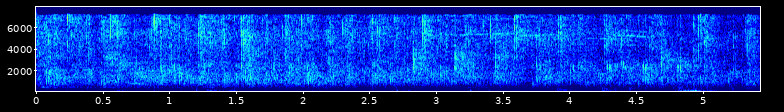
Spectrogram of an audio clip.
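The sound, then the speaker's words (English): A crowd of many people at a church service claps steadily for several seconds for the praise team, a dense, continuous patter of applause with no voices standing out. “let's give God a hand clap for the praise team today.”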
